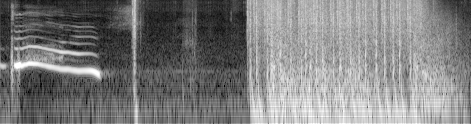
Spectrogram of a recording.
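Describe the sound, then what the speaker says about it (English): Rapid SMG spray in a Fortnite-style Bedwars video game, a loud dense burst of automatic fire lasting about two seconds after a brief electronic tone and a single sharp click. "He just sprayed with SMG"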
